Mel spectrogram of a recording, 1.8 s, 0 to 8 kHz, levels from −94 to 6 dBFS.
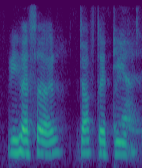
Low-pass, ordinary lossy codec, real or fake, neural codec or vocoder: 7.2 kHz; MP3, 64 kbps; fake; codec, 16 kHz, 2 kbps, FreqCodec, smaller model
